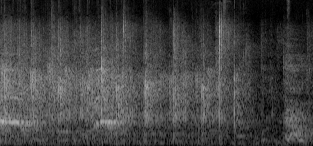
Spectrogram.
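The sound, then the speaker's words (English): A crowd applauds steadily for the Mariners, dense clapping forming a continuous wash of noise with a few cheers and whoops rising over it before it gradually thins out. “Give it up for the Mariners, can we at least?”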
